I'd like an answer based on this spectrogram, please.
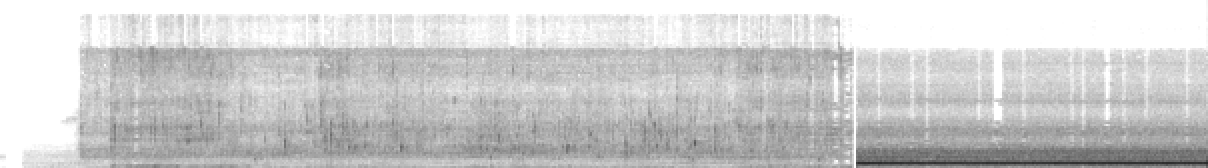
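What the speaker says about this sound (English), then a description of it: "Now we are going to clean it all with soap and water." Tap water runs into a sink while a BMW fuel cap tether strap is washed with soap and water, a steady close hiss that jumps louder and brighter partway through, with no talking.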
